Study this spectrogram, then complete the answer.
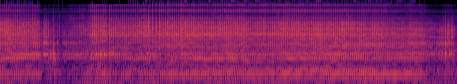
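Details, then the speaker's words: Hollowing a walnut burr bowl on the lathe, taking off high spots: harsh rasping cut with uneven fluttering chatter as the tool bounces, showing high spots still left. "I can hear the bounce, so I know I've still got some. And there, look. I've still got some to go."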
